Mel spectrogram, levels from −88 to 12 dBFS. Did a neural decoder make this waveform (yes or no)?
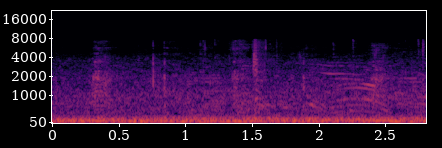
no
